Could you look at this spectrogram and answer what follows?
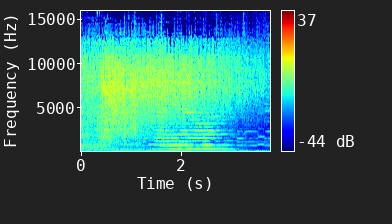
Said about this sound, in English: However, the train comes to a stop.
